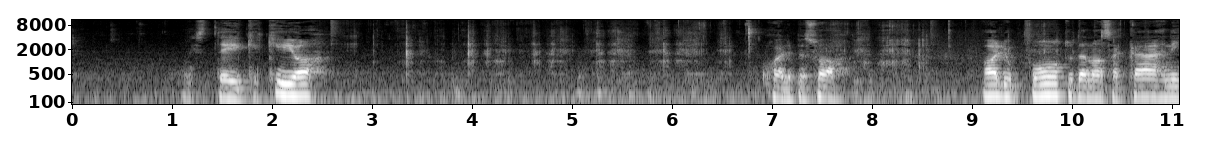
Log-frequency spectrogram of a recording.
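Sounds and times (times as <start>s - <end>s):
knife sawing through meat: 2.7s - 8.6s.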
